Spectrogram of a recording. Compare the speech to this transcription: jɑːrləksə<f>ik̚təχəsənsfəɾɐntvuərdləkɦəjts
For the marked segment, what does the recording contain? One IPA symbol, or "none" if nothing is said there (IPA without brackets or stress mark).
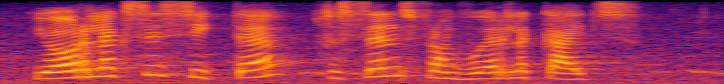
s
